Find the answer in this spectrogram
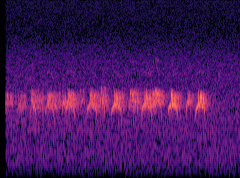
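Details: European bee-eaters at a breeding colony where adults feed young in nest burrows: a rapid series of rolling, burry calls, about two to three a second, some ending in a clearer upward-flicked note.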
